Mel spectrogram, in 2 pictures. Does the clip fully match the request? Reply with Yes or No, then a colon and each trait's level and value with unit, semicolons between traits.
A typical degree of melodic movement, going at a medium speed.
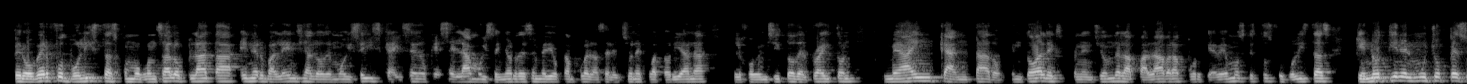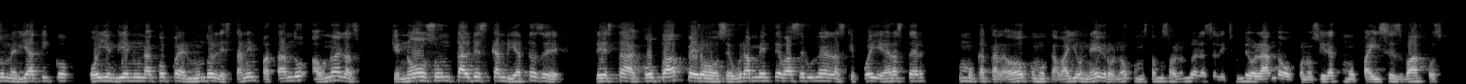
No: average, 3.8 semitones; fast, 220 wpm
